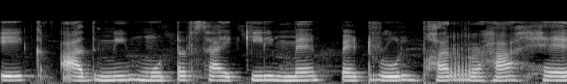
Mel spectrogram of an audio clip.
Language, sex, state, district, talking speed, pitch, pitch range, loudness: Hindi, female, Jharkhand, Deoghar, 85 wpm, 190 Hz, 185-200 Hz, -15 LUFS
